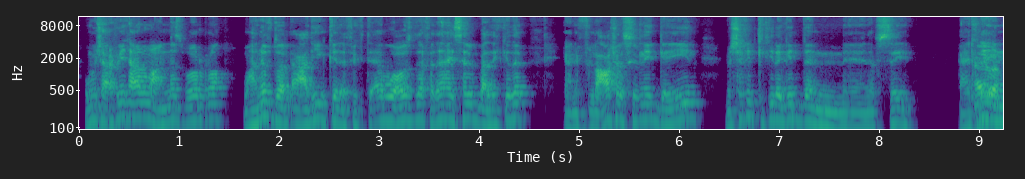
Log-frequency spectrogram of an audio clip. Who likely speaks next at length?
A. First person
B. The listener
A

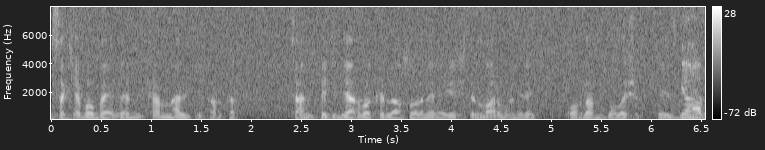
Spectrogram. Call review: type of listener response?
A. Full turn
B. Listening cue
A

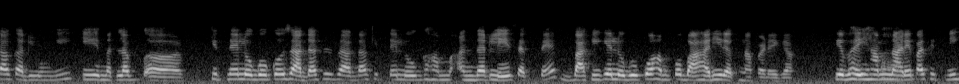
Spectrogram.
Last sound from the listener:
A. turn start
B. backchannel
B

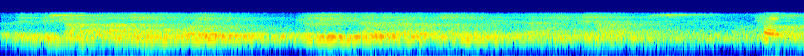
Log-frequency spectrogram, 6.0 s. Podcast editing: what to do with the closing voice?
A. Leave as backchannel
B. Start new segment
A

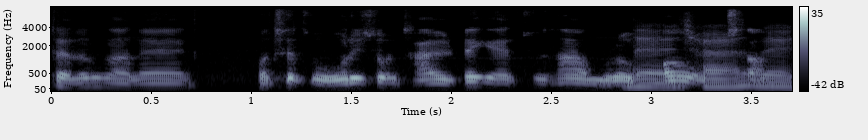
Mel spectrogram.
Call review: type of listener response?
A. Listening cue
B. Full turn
B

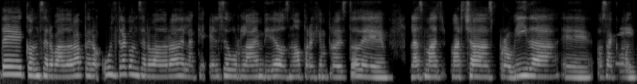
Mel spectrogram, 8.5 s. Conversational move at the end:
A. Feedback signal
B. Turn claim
A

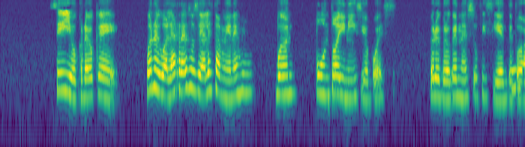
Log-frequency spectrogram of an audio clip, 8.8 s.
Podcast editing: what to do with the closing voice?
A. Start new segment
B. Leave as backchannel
A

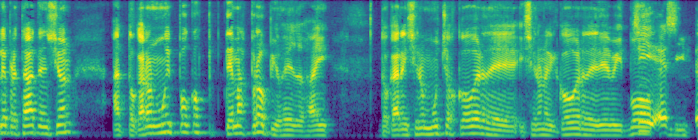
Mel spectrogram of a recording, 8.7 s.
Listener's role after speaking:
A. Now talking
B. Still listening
A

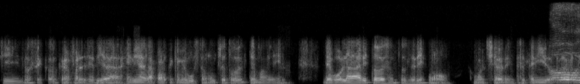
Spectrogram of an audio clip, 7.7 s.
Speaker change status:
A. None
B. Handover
B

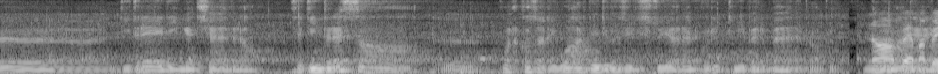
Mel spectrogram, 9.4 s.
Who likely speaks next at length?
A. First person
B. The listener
B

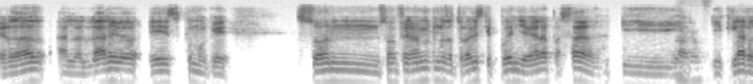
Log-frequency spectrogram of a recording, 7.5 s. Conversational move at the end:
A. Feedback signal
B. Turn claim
A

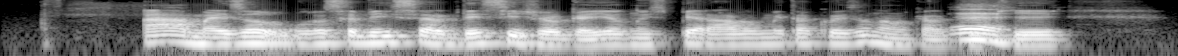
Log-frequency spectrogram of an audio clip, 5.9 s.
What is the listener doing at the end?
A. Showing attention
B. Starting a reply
A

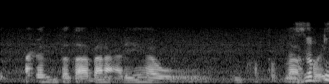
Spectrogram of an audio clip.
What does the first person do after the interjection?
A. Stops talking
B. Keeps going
A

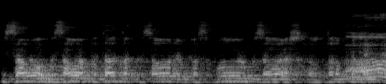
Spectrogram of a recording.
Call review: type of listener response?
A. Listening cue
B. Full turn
B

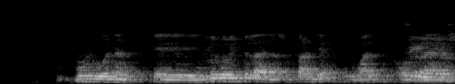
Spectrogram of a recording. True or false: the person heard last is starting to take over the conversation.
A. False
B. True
B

